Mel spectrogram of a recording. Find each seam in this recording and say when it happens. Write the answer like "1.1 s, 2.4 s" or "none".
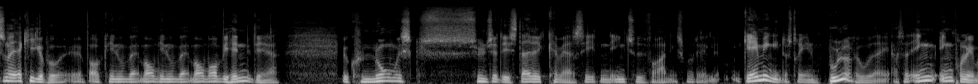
1.6 s, 5.7 s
